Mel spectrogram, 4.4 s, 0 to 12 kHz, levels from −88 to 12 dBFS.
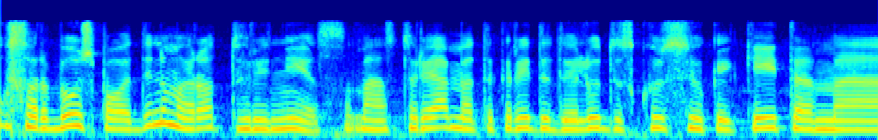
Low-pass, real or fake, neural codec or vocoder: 7.2 kHz; real; none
